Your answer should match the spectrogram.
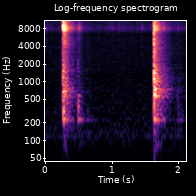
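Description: Two sharp strikes of a talwar against a tape-wrapped wooden practice pell, about a second and a half apart, each followed by a lighter knock.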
